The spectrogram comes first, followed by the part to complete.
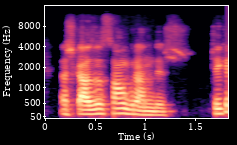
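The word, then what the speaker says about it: grandes: अशकाजा साउ ग्रांदिश, ठीक है। तो यहाँ पे डी ग्रांद किस में बदलेगा? ग्रांदिश में।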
